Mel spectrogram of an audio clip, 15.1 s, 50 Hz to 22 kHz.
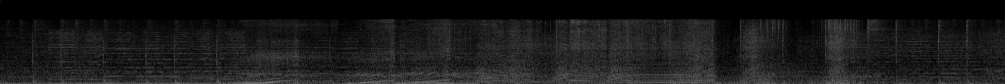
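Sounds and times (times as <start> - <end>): sedan engine revving: 0.2 - 15.0
muscle car engine revving: 3.2 - 13.9.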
